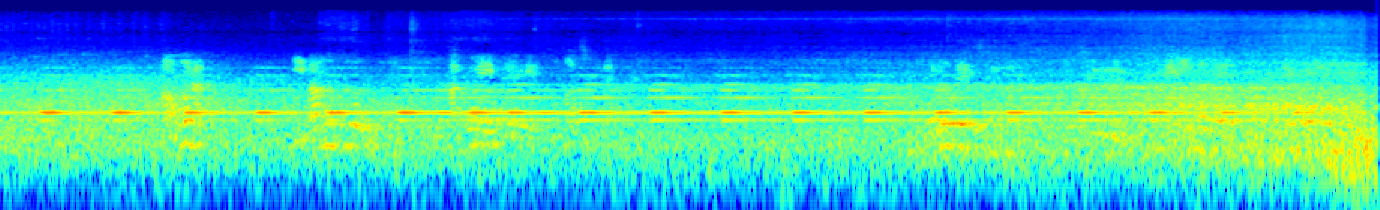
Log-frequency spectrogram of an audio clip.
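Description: A railway crossing bell rings in a steady, even rhythm.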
